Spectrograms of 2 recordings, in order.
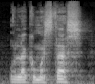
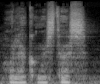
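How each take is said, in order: First: It is said in a full, projected voice. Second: It is said in a whisper. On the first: "con la voz más colocada" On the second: "susurrándolo"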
